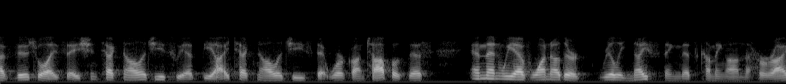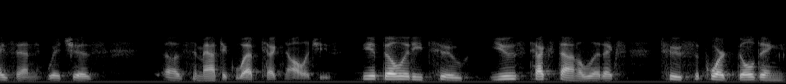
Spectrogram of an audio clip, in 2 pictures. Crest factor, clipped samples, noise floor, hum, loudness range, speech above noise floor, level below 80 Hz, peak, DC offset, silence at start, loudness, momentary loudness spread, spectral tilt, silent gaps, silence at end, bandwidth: 20 dB; under 0.1%; -60 dBFS; 60 Hz at -60 dBFS; 5 LU; 31 dB; under -90 dBFS; -10 dBFS; under 0.1%; 0 s; -29 LUFS; 11 LU; -9 dB/octave; none; 0.05 s; 3.9 kHz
